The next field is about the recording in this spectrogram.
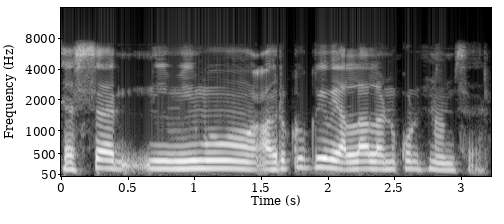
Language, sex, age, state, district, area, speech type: Telugu, male, 30-45, Andhra Pradesh, Vizianagaram, rural, spontaneous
